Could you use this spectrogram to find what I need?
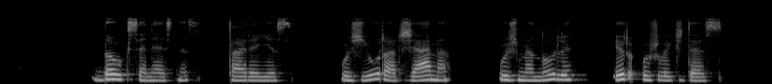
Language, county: Lithuanian, Vilnius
